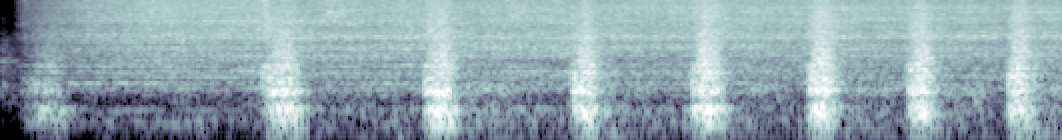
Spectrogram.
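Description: A steam train at a station platform gives a steady hiss, broken by seven heavy exhaust chuffs that come slowly at first and then gradually quicken.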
